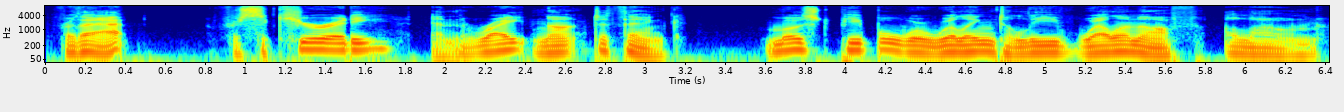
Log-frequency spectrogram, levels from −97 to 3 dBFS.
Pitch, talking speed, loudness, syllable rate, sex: 105 Hz, 180 wpm, -20 LUFS, 5.5 syllables/s, male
